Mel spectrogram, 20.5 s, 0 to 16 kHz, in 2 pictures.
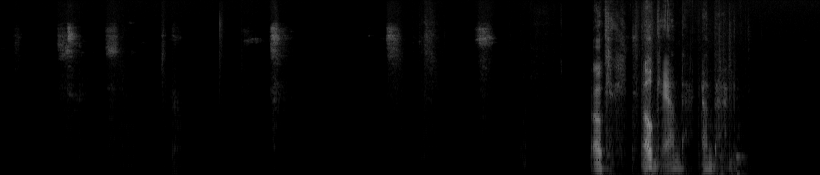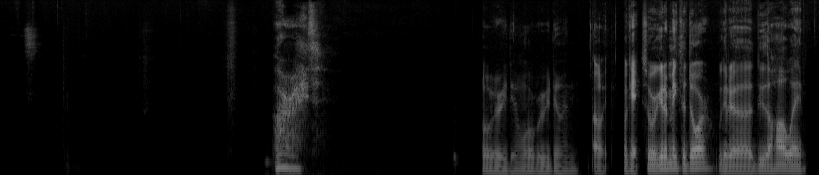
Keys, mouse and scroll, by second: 18.6 middle click, 18.9 shift+middle click, 20.0 middle click.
